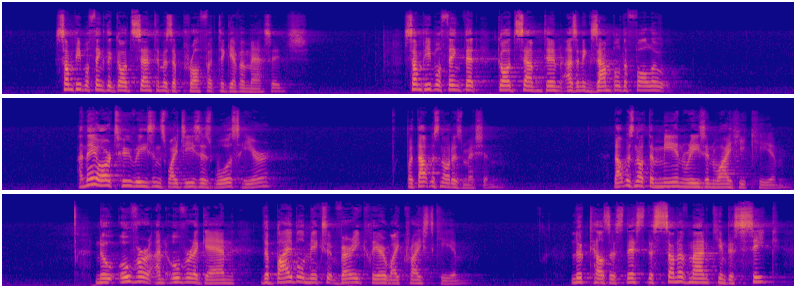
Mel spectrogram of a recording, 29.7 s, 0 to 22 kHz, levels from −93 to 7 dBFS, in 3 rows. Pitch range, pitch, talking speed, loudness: 145-185 Hz, 165 Hz, 150 wpm, -31 LUFS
